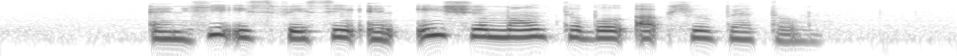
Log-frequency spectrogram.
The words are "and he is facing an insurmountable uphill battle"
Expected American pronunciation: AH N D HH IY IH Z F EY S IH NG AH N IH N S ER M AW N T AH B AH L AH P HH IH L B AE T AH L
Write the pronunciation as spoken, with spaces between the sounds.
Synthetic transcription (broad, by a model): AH N HH IY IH S F EY S IH NG AH N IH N SH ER M AW N T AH B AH L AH P HH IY L B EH T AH L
